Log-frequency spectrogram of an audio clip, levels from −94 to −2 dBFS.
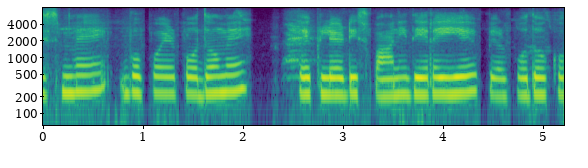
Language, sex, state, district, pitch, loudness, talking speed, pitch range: Hindi, female, Uttar Pradesh, Ghazipur, 225 Hz, -15 LUFS, 140 wpm, 220-235 Hz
